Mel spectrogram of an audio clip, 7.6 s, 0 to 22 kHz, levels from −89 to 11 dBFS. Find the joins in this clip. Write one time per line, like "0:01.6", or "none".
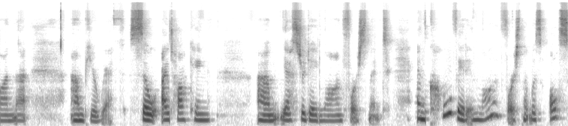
0:01.1
0:02.2
0:04.2
0:05.7

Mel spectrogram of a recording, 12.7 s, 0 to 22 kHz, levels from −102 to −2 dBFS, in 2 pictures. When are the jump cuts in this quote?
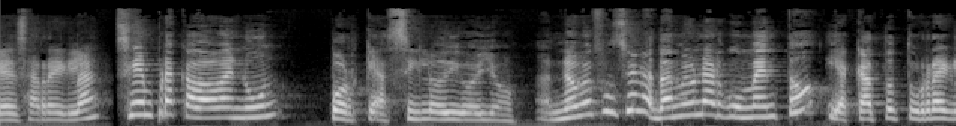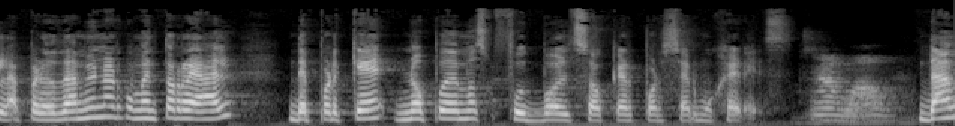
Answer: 0:09.6
0:11.7

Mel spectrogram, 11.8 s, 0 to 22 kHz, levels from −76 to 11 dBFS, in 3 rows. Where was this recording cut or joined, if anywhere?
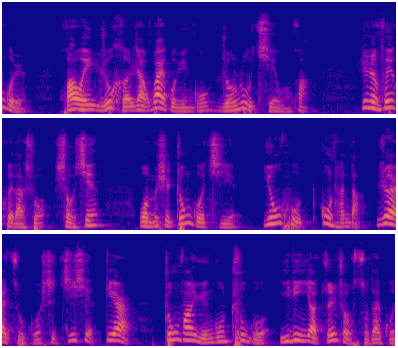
0:08.9

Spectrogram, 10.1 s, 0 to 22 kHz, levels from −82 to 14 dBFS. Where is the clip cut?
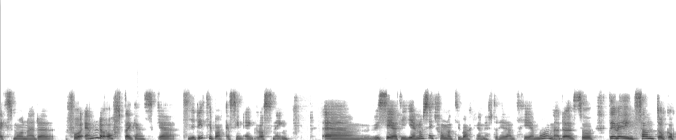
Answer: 0:09.1

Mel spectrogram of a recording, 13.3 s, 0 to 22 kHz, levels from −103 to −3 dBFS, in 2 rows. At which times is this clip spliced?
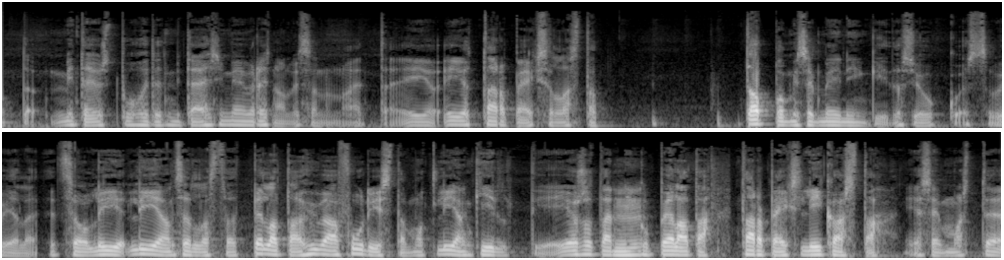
0:01.8
0:04.9
0:06.9
0:11.5

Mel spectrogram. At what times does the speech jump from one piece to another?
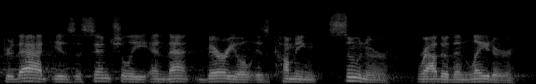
0:03.2

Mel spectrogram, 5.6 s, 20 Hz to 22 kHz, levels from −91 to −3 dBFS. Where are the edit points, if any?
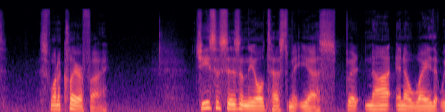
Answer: none

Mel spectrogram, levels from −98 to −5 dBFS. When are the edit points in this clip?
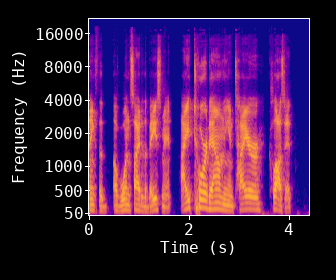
0:01.7

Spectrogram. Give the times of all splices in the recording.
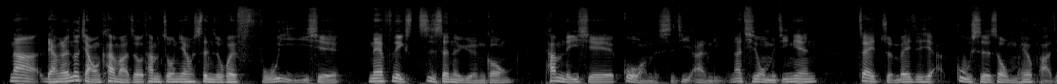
none

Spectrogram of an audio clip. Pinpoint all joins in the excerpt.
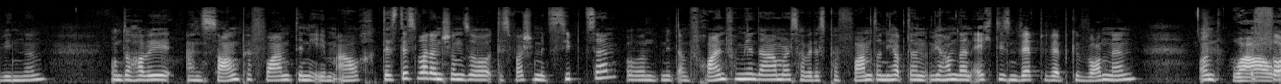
0:06.2

